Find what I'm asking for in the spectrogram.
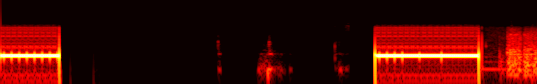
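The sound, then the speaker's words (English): A telephone tone sounds while calling a restaurant: a loud steady buzzy tone in two bursts, a short one, then a long pause, then a longer one, which ends in a faint low hum. “let's call a Denny's. Beep.”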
